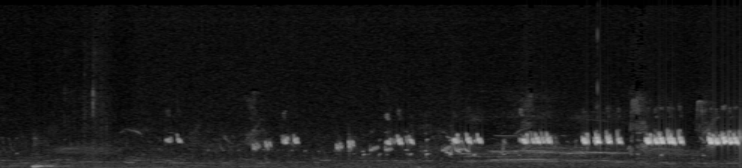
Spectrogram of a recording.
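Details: Common quail starting with scattered quiet notes, then settling into loud, crisp three-pulse calls repeated steadily every half second or so, swelling in strength to the close.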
